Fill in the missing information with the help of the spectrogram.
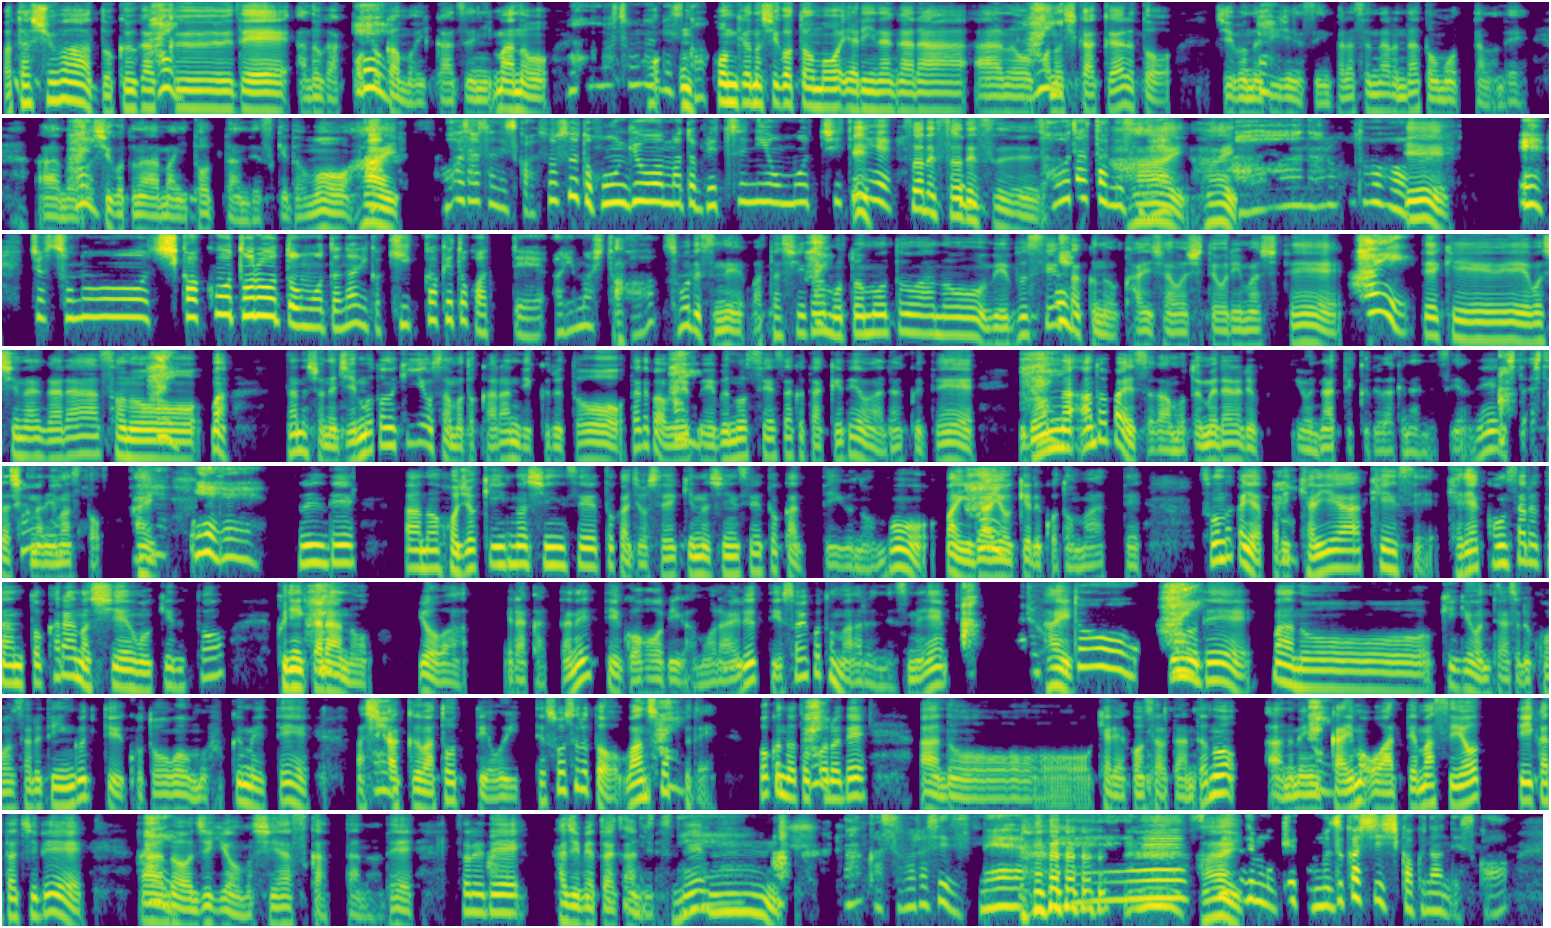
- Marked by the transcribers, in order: tapping; other background noise; other noise; laugh
- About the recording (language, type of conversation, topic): Japanese, podcast, 質問をうまく活用するコツは何だと思いますか？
